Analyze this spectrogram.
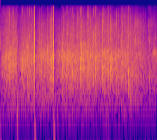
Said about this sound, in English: All the sides and all the venues, guys. Big round of applause, big celebration. Fitchburg, we love you guys. You guys rock. All right, let's hear it.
